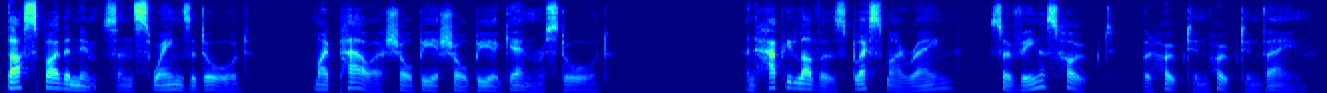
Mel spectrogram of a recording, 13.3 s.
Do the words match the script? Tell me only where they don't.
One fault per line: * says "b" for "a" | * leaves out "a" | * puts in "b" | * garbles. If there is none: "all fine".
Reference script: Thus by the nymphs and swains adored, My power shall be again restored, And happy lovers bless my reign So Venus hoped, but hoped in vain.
* puts in "shall be"
* puts in "hoped in"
